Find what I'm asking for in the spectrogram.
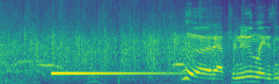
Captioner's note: cheers and applause; bell dings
